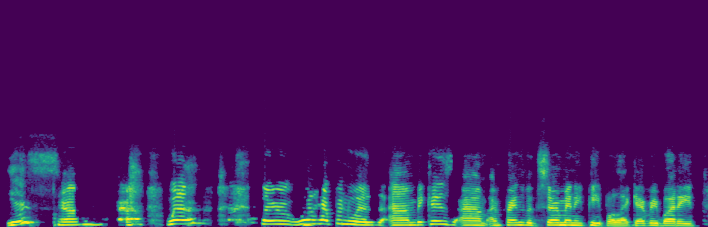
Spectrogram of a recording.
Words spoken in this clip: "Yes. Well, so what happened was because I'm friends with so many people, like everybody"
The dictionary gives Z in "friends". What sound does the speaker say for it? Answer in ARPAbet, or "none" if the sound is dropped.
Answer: Z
